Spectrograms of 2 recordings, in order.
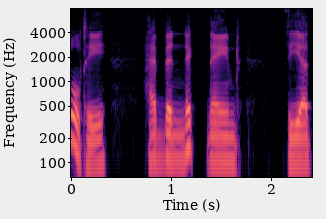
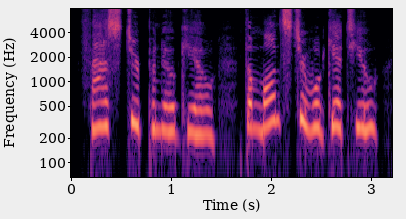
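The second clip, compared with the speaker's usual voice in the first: much higher, pleading little goat voice; bleating goat; 14 semitones higher than usual. Acted. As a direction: beg him to hurry like a bleating goat. Goat urges Pinocchio.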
